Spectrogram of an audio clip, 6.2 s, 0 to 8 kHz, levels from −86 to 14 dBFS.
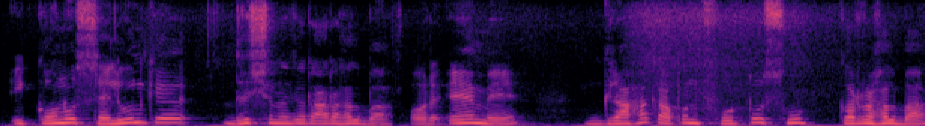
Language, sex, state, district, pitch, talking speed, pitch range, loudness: Bhojpuri, male, Bihar, Gopalganj, 210 Hz, 175 wpm, 195-230 Hz, -29 LUFS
